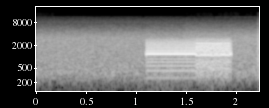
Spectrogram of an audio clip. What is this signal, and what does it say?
Packet radio (AX.25, as in APRS), 1200 baud, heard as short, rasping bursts, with a squelch burst at the end.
